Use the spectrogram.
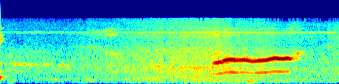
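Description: A passing train rumbles faintly in the background, then a single steady horn-like tone sounds for under a second near the end.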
